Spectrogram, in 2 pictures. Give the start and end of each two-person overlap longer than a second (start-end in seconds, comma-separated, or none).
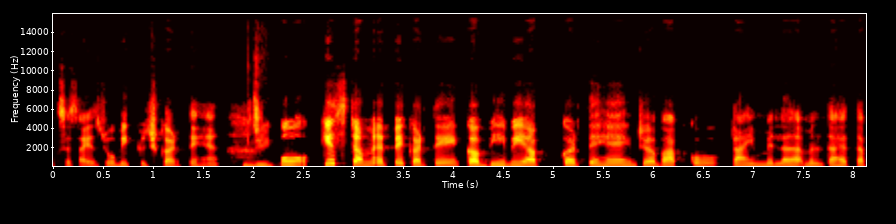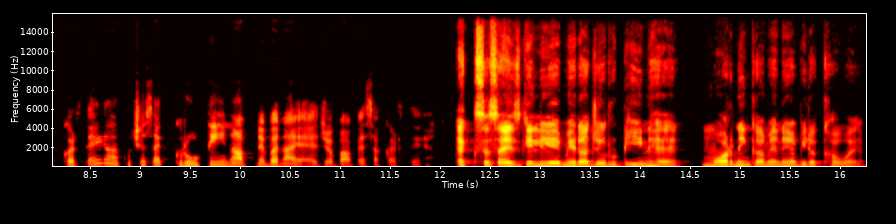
none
